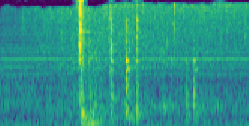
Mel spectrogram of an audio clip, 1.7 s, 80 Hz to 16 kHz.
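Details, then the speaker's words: Yamaha G29 golf cart electric motor clunking when the throttle is released: one sharp clunk on lift-off, then lighter knocks, apart from the solenoid click; worn input shaft bumper. "now to repair the clunking it's an input shaft bumper is what we're going to replace here"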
